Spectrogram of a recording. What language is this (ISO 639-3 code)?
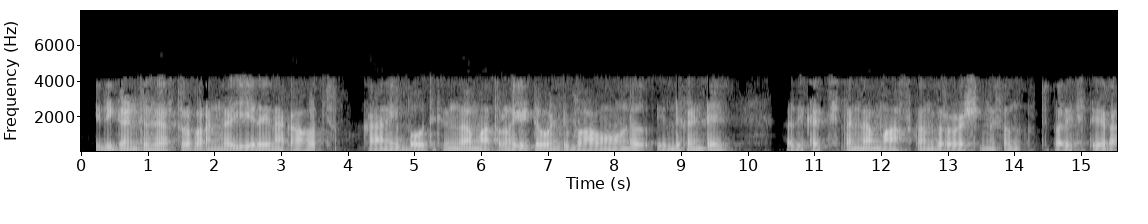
tel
